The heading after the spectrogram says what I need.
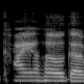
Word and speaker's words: Cuyahoga: It's the Cuyahoga River.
